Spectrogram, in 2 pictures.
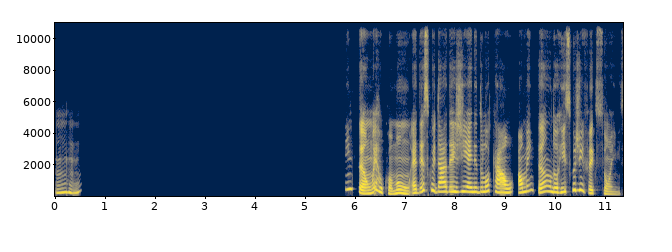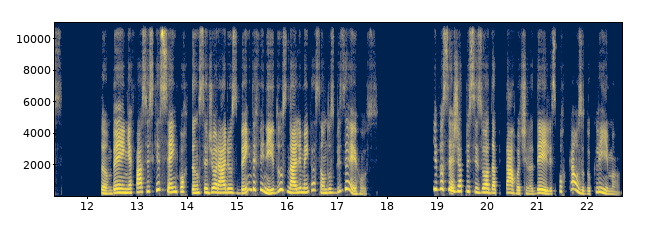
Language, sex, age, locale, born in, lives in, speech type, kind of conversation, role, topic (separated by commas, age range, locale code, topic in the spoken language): Portuguese, female, 30-34, pt-BR, Brazil, Portugal, read, expert-assistant, expert, O que preciso saber para melhorar o manejo do rebanho e garantir animais mais saudáveis?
